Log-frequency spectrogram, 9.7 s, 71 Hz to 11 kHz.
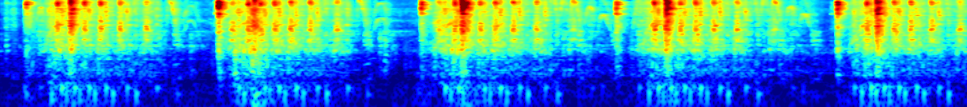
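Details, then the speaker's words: Dump-found Troy-Bilt 21-inch self-propelled mower, possibly Kohler engine, after used NGK plug fitted: five rope pulls about two seconds apart spin it but it never catches; no spark. "still nothing all right take this rope out of here so i can pull it and see if you got any spark"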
